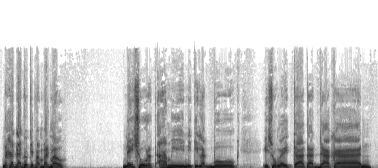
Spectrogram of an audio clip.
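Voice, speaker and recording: A man's voice: fairly high pitch, takes it slowly, a little mellow, no room sound, studio quality. A Filipino man playing a stern, sarcastic village official in a radio comedy drama.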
